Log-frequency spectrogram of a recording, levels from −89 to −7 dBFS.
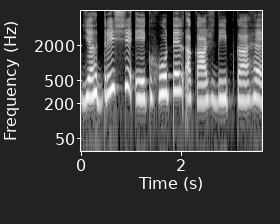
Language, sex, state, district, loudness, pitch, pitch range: Hindi, female, Jharkhand, Ranchi, -16 LUFS, 255 Hz, 235-300 Hz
